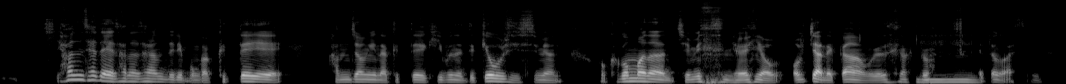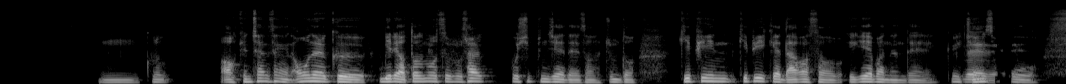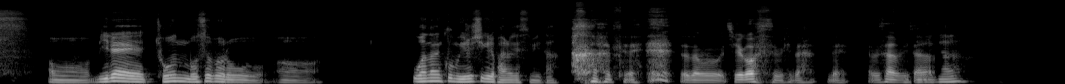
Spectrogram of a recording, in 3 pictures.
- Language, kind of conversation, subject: Korean, unstructured, 미래에 어떤 모습으로 살고 싶나요?
- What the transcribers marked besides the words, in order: laughing while speaking: "재밌는 여행이 없 없지 않을까?' 뭐 이런 생각도"; other background noise; teeth sucking; laugh; laughing while speaking: "네. 저도 너무 즐거웠습니다"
